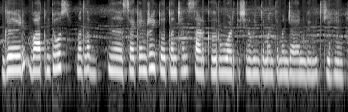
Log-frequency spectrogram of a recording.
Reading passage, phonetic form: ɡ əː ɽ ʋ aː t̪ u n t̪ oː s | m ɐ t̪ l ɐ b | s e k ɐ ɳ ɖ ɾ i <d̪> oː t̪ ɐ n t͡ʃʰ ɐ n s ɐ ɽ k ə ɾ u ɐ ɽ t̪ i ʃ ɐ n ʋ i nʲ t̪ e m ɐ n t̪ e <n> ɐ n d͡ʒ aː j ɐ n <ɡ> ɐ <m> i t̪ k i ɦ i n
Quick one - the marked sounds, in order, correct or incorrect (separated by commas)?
incorrect, incorrect, correct, correct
